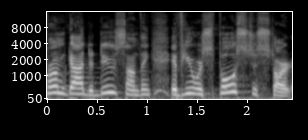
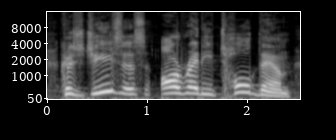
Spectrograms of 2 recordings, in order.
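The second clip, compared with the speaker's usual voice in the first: ordinary talk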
